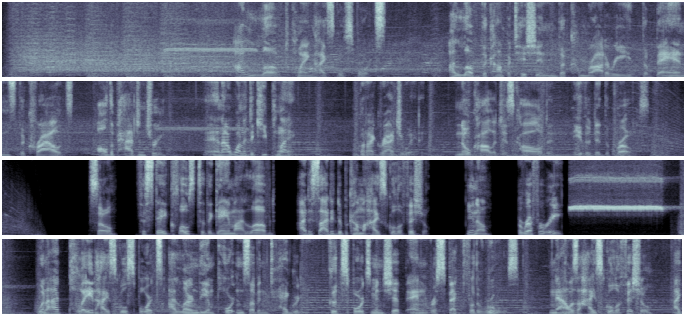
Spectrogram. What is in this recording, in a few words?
audio spot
